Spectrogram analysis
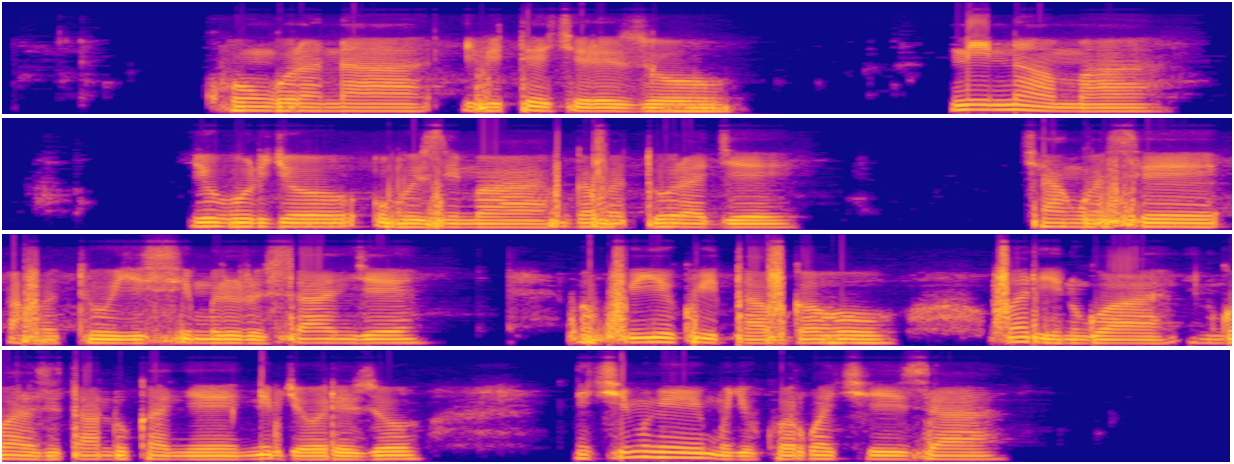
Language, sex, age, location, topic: Kinyarwanda, male, 25-35, Huye, health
